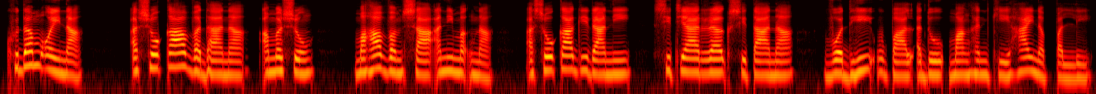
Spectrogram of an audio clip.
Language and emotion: Manipuri, neutral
